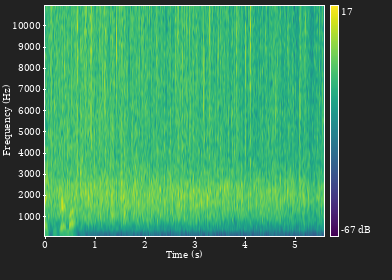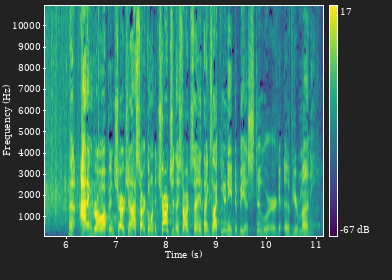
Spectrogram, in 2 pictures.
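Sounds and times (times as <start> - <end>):
speech: 0.0 - 0.8, 6.0 - 11.1
audience applause: 0.0 - 6.2.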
